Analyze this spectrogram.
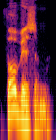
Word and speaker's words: fauvism: I think it's pronounced fauvism. Did I say that right, Diane? That's how most people pronounce it.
